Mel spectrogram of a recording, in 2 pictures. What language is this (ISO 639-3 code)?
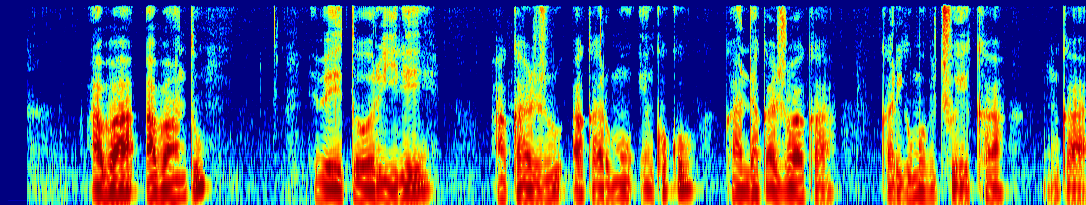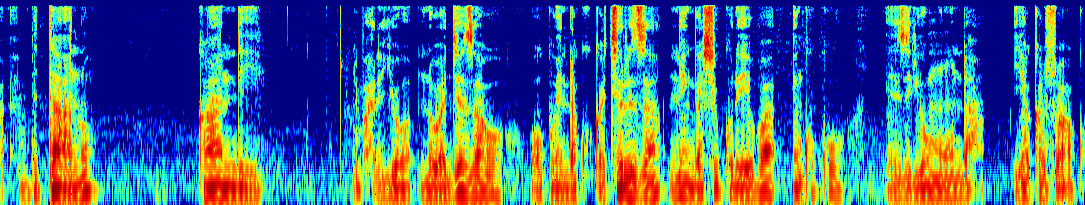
nyn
